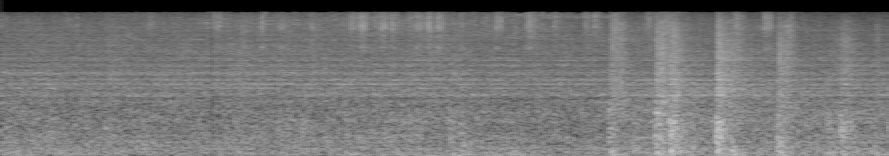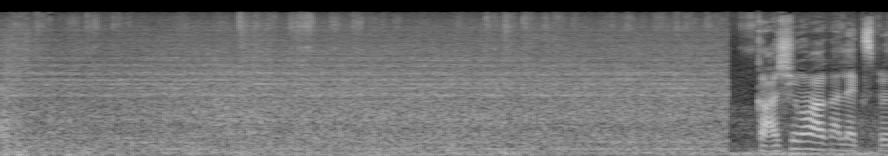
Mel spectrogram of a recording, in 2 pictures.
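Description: A low outdoor rumble and distant murmur go on steadily.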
